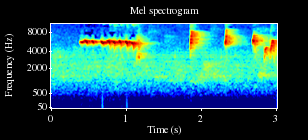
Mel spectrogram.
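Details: Sunbird singing on a caged-bird training track: a sustained thin high trill lasting almost a second, a pause, then three sharp descending chips in quick succession.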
